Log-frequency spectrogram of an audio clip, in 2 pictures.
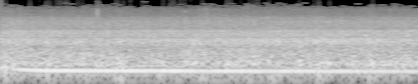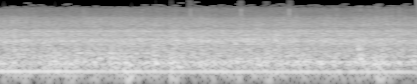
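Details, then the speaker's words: Newer Lexus SUV heard from a following car over road noise: loud steady low drone with a hissy, puffing edge, like air escaping from the block; observer suspects every exhaust manifold gasket blown. Exhaust leak unconfirmed. "it sounds like he blew out every single manifold gasket on the damn thing"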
